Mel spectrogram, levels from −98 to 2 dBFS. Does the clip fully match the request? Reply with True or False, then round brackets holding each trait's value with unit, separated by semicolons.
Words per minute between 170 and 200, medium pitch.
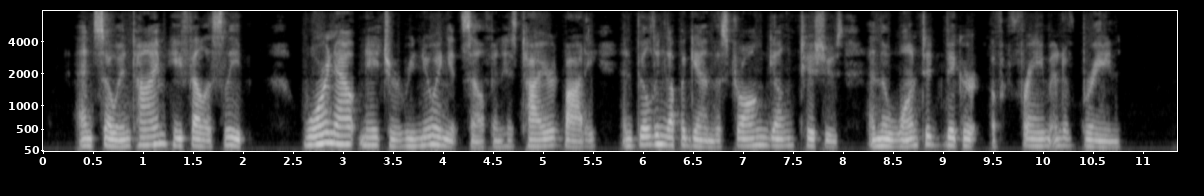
True (175 wpm; 145 Hz)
